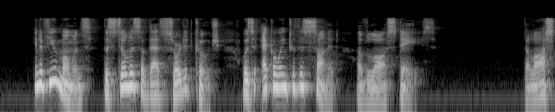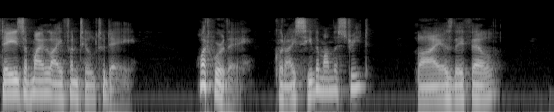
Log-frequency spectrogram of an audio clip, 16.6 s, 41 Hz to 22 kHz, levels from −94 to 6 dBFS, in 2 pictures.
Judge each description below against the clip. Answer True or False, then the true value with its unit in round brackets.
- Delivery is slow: False (150 wpm)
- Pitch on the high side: False (115 Hz)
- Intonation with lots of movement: True (8.1 semitones)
